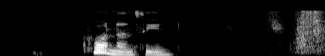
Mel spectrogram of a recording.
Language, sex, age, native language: Icelandic, female, 8, Icelandic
